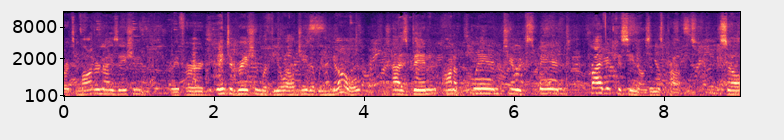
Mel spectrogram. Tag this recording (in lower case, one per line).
speech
